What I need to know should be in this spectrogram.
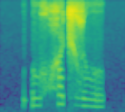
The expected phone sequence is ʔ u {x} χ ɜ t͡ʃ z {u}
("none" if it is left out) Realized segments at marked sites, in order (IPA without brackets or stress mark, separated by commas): xʷ, u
